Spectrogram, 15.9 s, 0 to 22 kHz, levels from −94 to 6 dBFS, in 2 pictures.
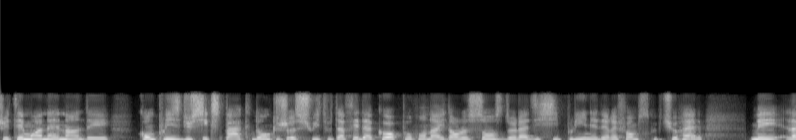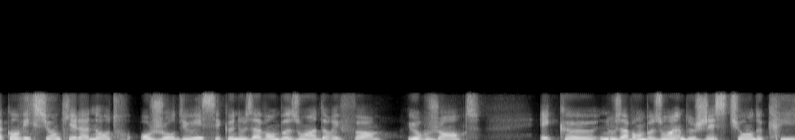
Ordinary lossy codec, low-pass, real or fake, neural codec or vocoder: none; 7.2 kHz; fake; codec, 16 kHz, about 1 kbps, DyCAST, with the encoder's durations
